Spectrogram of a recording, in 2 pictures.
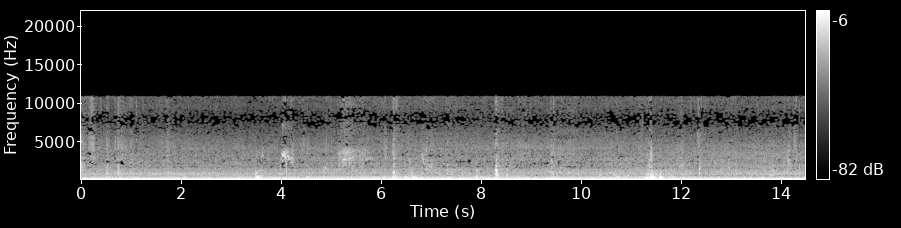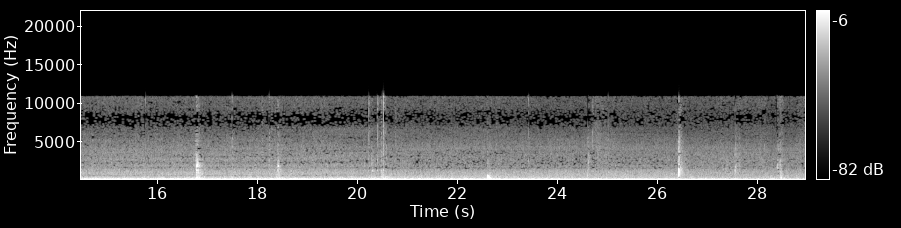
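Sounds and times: vehicle engine idling: 0.0s - 28.9s.

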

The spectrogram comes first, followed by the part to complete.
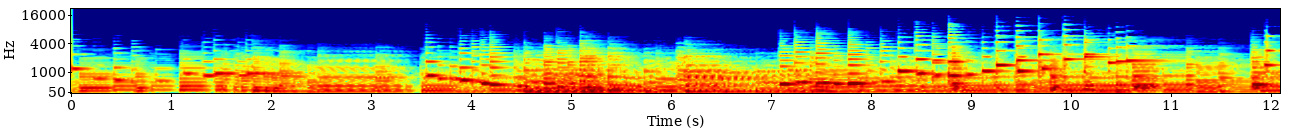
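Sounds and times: low piano chords: 0.0s - 12.0s.

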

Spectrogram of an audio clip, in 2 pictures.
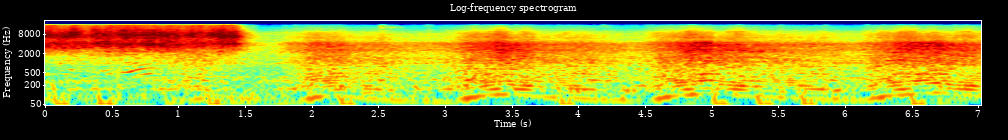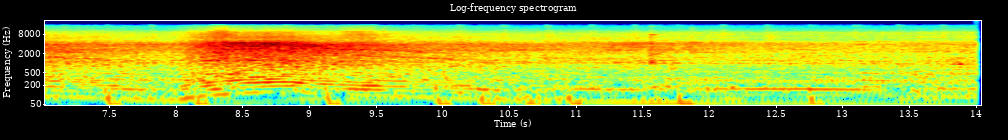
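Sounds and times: motorbike engine revving: 0.0s - 14.0s.

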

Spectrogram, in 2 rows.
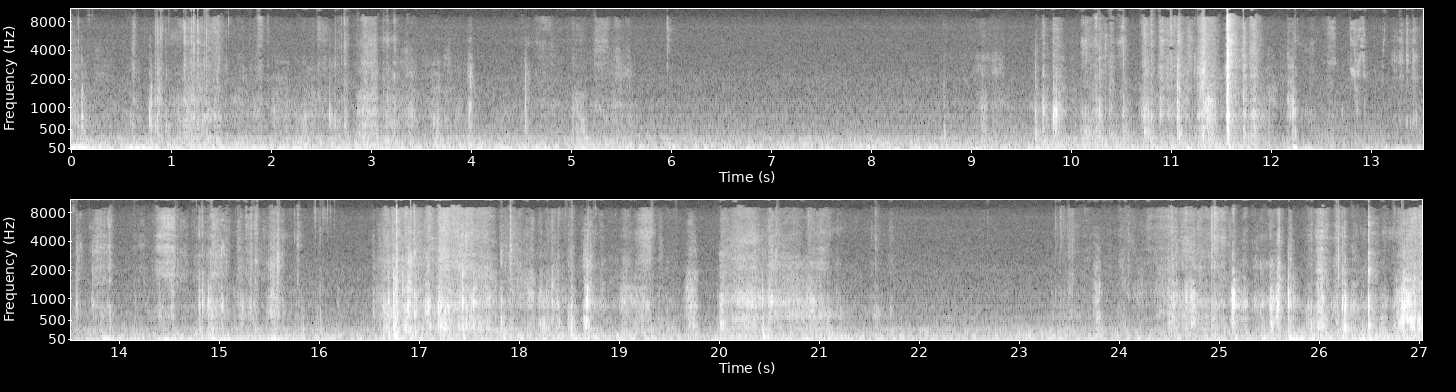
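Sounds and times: rubbing and rustling: 9.6s - 21.8s, 23.4s - 27.0s.

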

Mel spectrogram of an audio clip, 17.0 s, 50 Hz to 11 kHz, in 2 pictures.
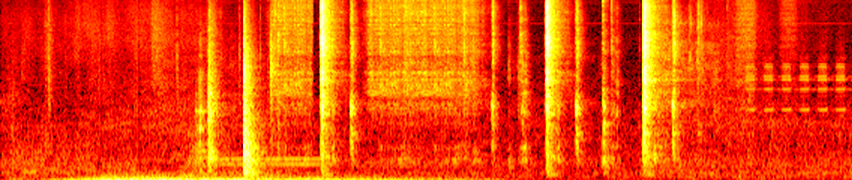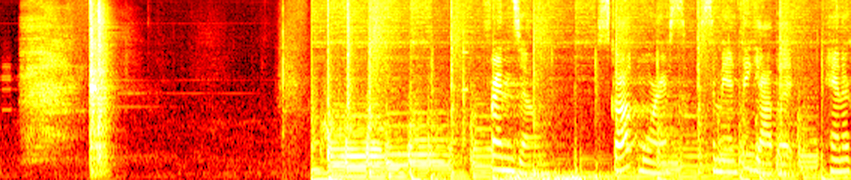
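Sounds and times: rising rush: 0.5s - 4.9s, 13.4s - 14.7s
loud low rumble: 13.3s - 15.5s.

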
